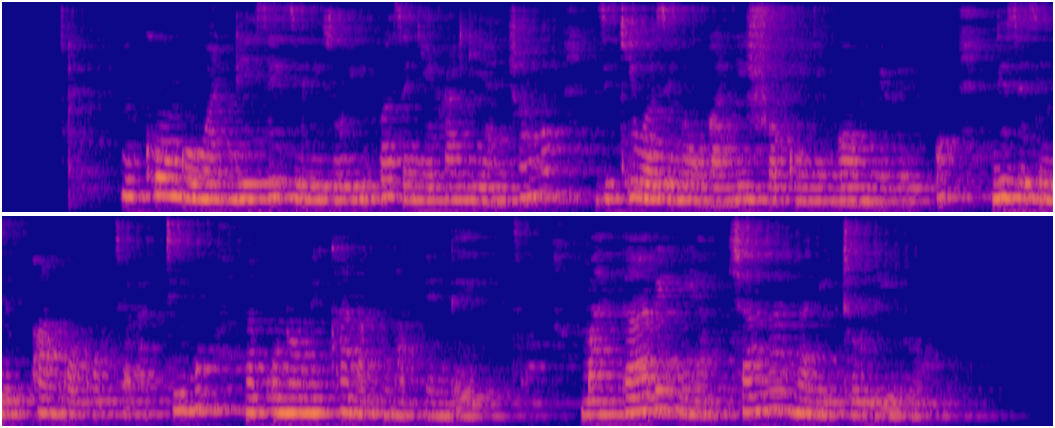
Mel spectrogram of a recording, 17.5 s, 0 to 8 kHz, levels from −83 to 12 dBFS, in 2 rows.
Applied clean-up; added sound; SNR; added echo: none; none; none; reverberation time 1.1 s.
